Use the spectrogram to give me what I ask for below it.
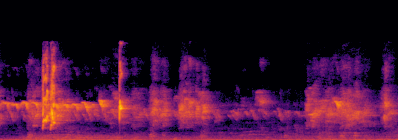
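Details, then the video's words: Juvenile lovebird practising song: soft, high squeaky twitters with two sharp louder chips, fading to quieter chatter, over low background hum. "Pancingan Lovebird Paud Belajar Bunyi Ampuh Langsung Nyaut"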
